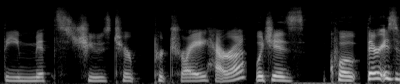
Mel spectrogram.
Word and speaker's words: Hera: So yeah, Hera, or it could also be pronounced Hera, both are correct.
